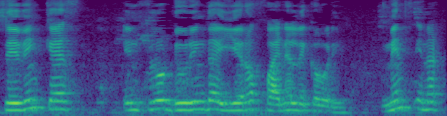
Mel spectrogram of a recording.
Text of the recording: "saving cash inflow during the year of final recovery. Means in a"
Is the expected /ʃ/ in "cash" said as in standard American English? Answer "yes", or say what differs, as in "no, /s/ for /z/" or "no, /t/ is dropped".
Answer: no, /s/ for /ʃ/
